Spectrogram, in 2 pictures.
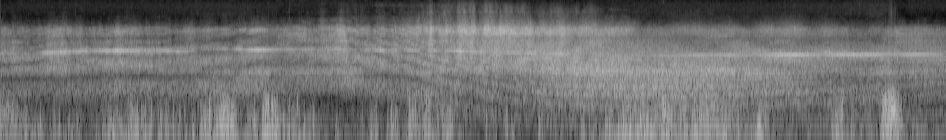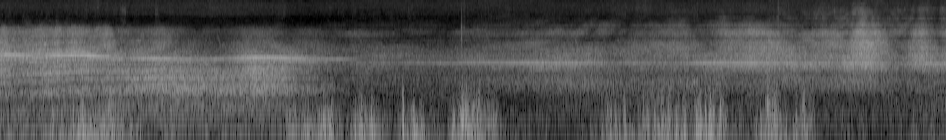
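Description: A small propeller plane's engine whines overhead, its pitch sliding as it passes.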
